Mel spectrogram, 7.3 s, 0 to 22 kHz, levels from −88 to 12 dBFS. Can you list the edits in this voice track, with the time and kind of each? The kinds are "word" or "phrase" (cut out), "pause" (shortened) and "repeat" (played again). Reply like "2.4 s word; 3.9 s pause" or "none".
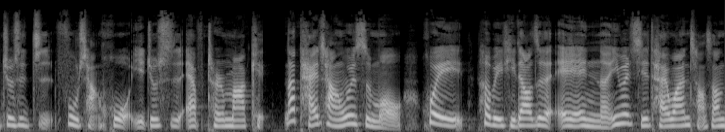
2.7 s pause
